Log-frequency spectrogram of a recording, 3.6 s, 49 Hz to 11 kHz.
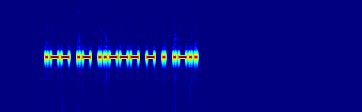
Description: Morse code, heard as a keyed tone, about 47 wpm, 700 Hz. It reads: WA2TEL
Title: USA Call Signs - 6 Characters - Repeated 2x - 45wpm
